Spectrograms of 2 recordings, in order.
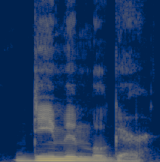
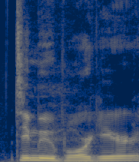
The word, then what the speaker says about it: Dimmu Borgir: We got DK, how do you pronounce Demon Booger? Demon booger. That's it. Hell It's, yeah. I had a start of my rating, dude. Hell yes. That's how you say it. Dimmu Borgir is how I've always said it.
